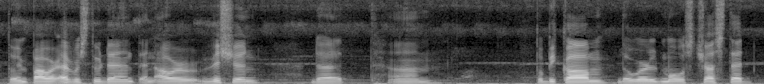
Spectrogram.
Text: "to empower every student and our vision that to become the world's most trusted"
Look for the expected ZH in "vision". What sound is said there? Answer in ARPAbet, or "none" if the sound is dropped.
SH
